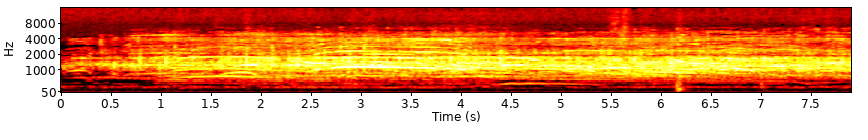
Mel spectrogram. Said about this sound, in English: He was in the audience of Hamilton last night on Broadway. So as he entered the theater with his security team in tow, there were boos and there were cheers. Listen.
